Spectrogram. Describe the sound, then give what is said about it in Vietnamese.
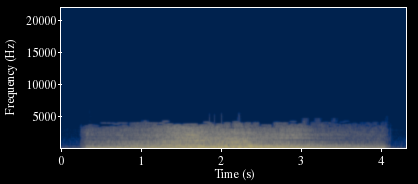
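A truck's engine rumbles as the truck drives into a yard. It is a loud, broad, steady drone that holds for about four seconds, then cuts off abruptly. “Có tiếng còi xe dòng dài bên ngoài cổng, cây gỗ trắng được nhấc cao, chiếc xe tải lao vào trong sân, cuốn theo một lớp bụi mịt mù.”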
